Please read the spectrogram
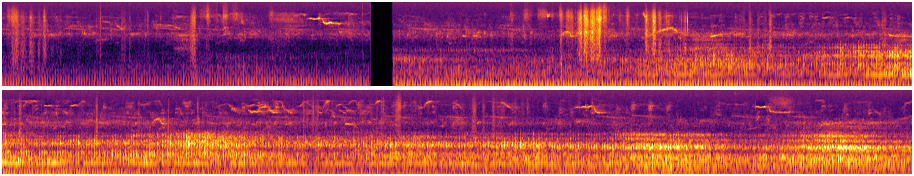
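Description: Military helicopter flying overhead: a steady rotor and engine rumble with a rhythmic blade beat. About five seconds in the sound cuts out for an instant, then comes back louder as the helicopter draws nearer.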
